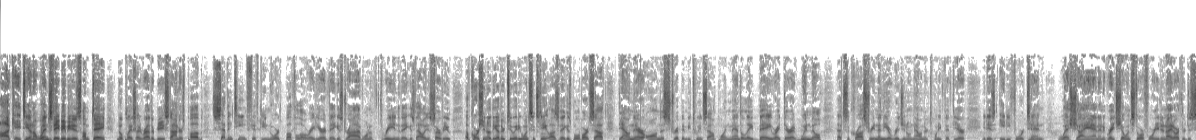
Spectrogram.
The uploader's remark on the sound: "Live" from #SteinersPub in Las Vegas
